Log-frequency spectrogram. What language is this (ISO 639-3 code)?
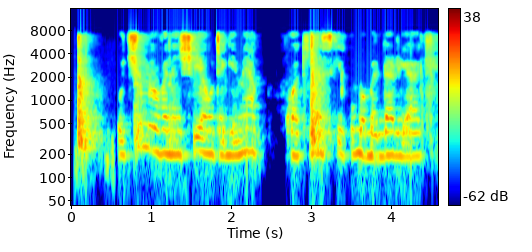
swa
